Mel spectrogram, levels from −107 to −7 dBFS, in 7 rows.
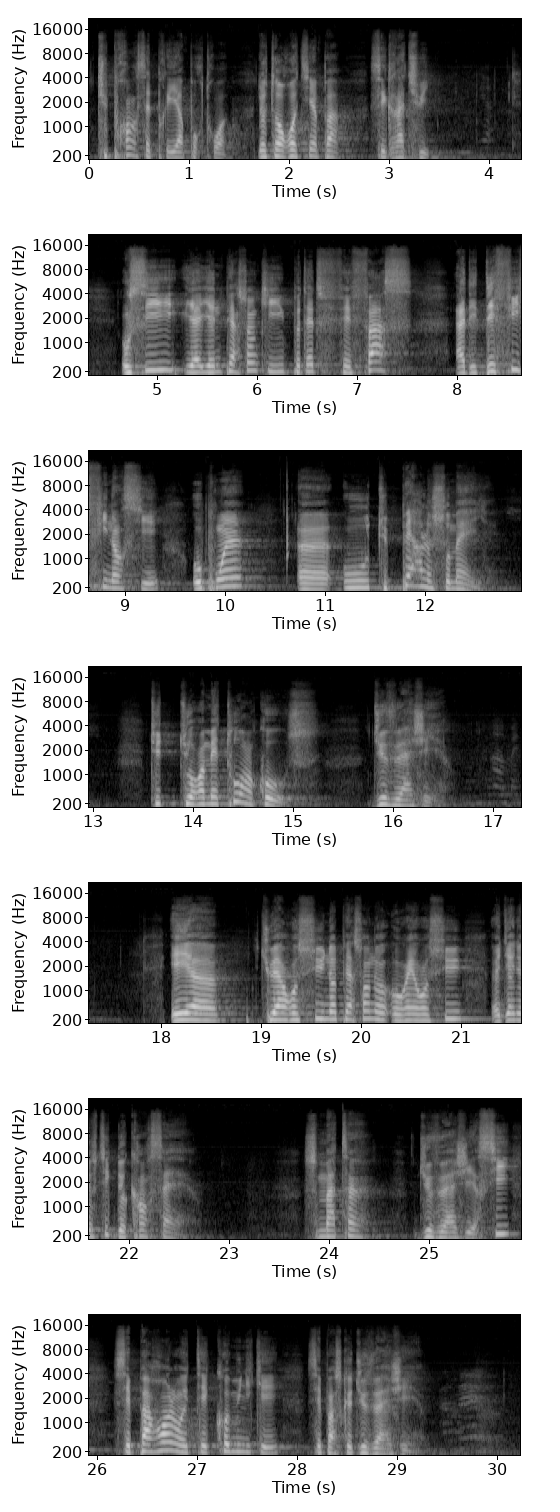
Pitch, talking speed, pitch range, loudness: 180 Hz, 150 wpm, 160-200 Hz, -37 LUFS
